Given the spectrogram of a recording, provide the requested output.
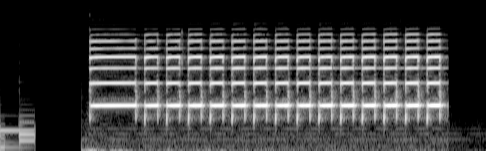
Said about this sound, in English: That was a Beep Baseball right after pulling its pin. This week's focus topic is basically that ball and other equipment needed for the game and how it is all made in Denver, Colorado.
